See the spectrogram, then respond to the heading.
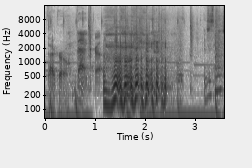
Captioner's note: both laugh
